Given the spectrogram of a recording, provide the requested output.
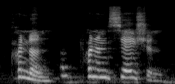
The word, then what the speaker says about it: pronunciation: The word has n u n, not n o u n. So, there is no noun there. It's nun. Pronun- pronunciation.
